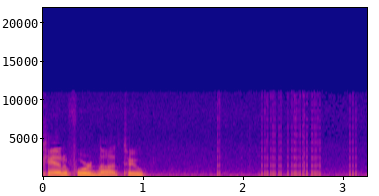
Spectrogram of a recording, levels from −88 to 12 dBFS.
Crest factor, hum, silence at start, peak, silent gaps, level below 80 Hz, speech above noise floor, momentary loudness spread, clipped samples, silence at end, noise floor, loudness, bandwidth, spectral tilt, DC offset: 20 dB; none; 0 s; -8 dBFS; none; -56 dBFS; 30 dB; 23 LU; under 0.1%; 0.5 s; -53 dBFS; -24 LUFS; 11.5 kHz; -7.5 dB/octave; under 0.1%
